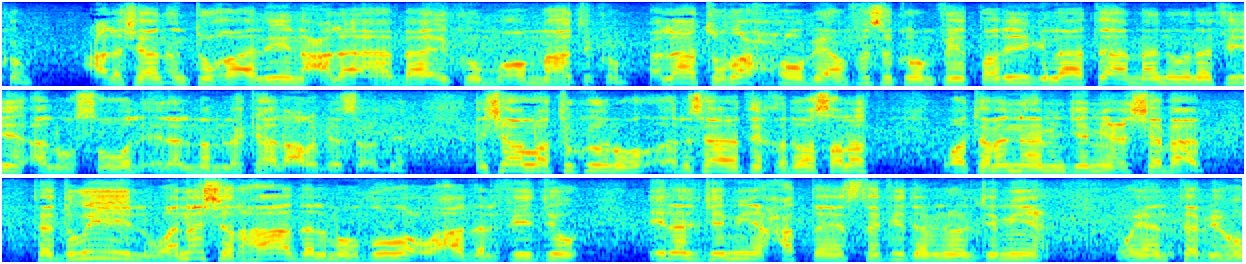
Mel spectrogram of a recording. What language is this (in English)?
Arabic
